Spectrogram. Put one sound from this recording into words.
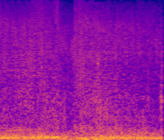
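An energy blast crackles and booms.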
